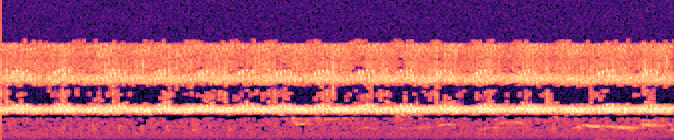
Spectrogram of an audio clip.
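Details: Great green bush-cricket in Brittany, France: a steady, unbroken high-pitched buzzing trill that runs through the whole recording, with a few faint bird chirps over it.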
